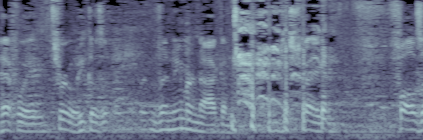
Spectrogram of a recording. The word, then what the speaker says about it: Amerongen: Can I say it right? Amerongen? – Amerongen, okay. – Yeah. You said that's how I say it.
